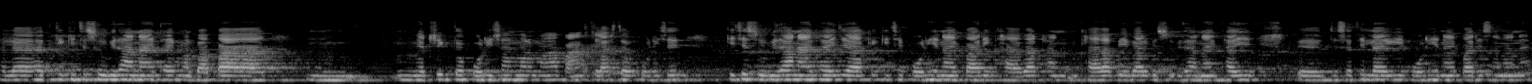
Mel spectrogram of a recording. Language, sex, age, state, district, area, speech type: Odia, female, 45-60, Odisha, Boudh, rural, spontaneous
